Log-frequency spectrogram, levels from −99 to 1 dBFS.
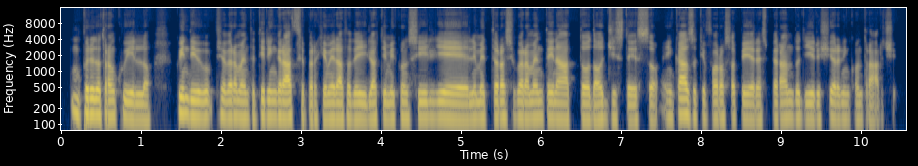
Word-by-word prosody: un 155 -4 -2
periodo 150 0 +6
tranquillo. 130 -4 0 0.3
Quindi, 155 -4 +3
u 135 0 +1
cioè 145 - -2
veramente 135 -1 +1
ti 140 +3 -1
ringrazio 135 -1 +3
perché 125 0 -3
mi 125 - 0
hai 130 - +3
dato 125 +1 +2
degli 125 0 0
ottimi 130 0 0
consigli 130 0 -2
e 125 -2 +4
li 130 - -1
metterò 135 +1 +1
sicuramente 135 0 -1
in 130 - +1
atto 125 0 +1
da 120 -1 0
oggi 125 +1 -2
stesso. 120 0 -4
E 135 - -11
in 135 - -5
caso 150 0 +3
ti 140 - -7
farò 130 +1 -1
sapere 125 -2 -2
sperando 130 +1 -3
di 125 0 -2
riuscire 125 +1 -2
ad - - -7
incontrarci. 125 0 -7
130 Hz, 205 wpm, -22 LUFS, 125-135 Hz, 0.3 s, periodo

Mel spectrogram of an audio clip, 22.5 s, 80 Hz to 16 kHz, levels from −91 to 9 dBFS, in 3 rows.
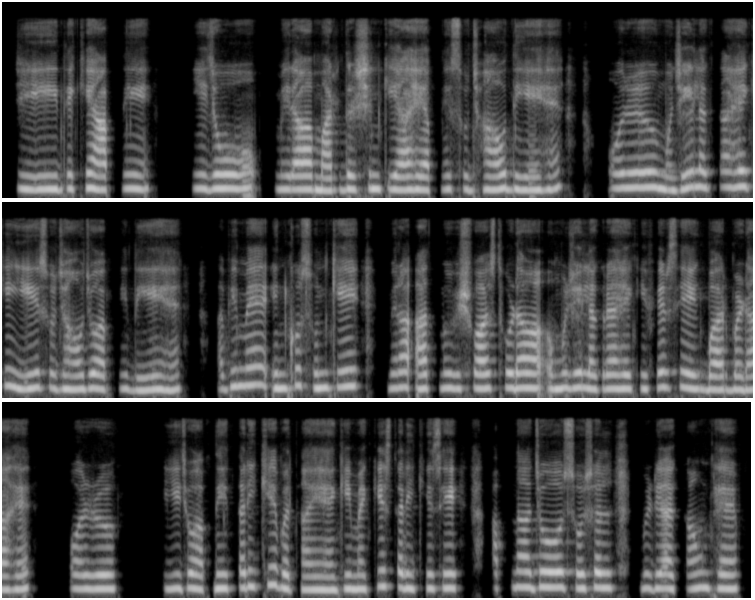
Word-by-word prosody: जी। 245 -1 +1
देखिए 260 +1 0
आपने 250 +1 +1 0.4
ये 260 -1 -2
जो 260 +1 +3 0.6
मेरा 245 0 +3
मार्गदर्शन 240 +3 +2
किया 245 -1 +2
है 240 0 +3
अपने 240 +2 -4
सुझाव 245 0 -1
दिए 235 -1 +1 0.2
हैं, 265 +4 -2 0.5
और 270 0 -2 0.4
मुझे 245 +3 0
लगता 285 0 -3
है 290 +1 +2
कि 315 - -6
ये 270 -2 +2
सुझाव 255 -2 -1
जो 270 - +4
आपने 255 +1 -3
दिए 230 0 -1
हैं, 235 0 0 0.4
अभी 285 +5 -4
मैं 320 +1 0
इनको 265 +4 0
सुन 275 -3 0
के 295 +1 +1 0.4
मेरा 275 +2 -1 0.2
आत्मविश्वास 260 0 +1
थोड़ा 270 0 +3 0.3
मुझे 270 +2 +2
लग 255 -2 0
रहा 255 0 +2
है 255 - +3
कि 255 0 -6
फिर 280 +2 -2
से 280 -1 -1
एक 250 -1 -1
बार 240 -1 +2
बढ़ा 240 0 0
है। 250 +2 0 0.4
और 255 0 +1 0.5
ये 255 +1 -2
जो 270 +2 -1
आपने 255 +1 +1
तरीके 295 +4 -1
बताए 245 -3 -1
हैं 235 -1 +2
कि 255 +2 0
मैं 250 0 +2
किस 295 +4 -4
तरीके 265 -1 0
से 265 0 +1 0.4
अपना 275 +2 -3
जो 280 0 +6
सोशल 270 +1 +2 0.3
मीडिया 265 0 0
अकाउंट 260 +1 -2
है 255 0 +2
255 Hz, 165 wpm, -19 LUFS, 245-270 Hz, 0.6 s, जो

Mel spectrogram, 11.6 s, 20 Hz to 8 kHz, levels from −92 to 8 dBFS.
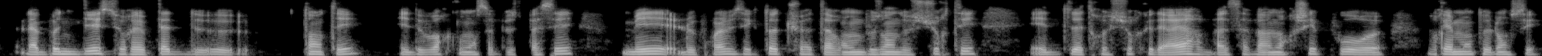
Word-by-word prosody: la 125 - +4
bonne 135 +3 +2
idée 140 +4 +4
serait 130 -2 +2
peut-être 125 -1 -1
de, 120 -1 -2 0.5
tenter 135 +3 +1 0.3
et 120 - +2
de 120 - -3
voir 125 +2 -2
comment 120 0 -3
ça 120 - -3
peut 120 -2 -9
se 115 - -16
passer, 145 +7 0 0.4
mais 135 +2 +5
le 115 0 -2
problème 125 +4 0
c'est 130 -1 -3
que 120 - -23
toi, 140 -2 +3
tu - - -5
vois? 125 -1 -3
Tu 115 - -1
as - - +5
vraiment 115 +2 +1
besoin 125 +1 +1
de 115 - -3
sûreté 140 +5 -3 0.4
et - - -1
d'être 120 +1 -2
sûr 135 +4 -4
que - - -2
derrière 125 +3 +5
bah, 115 -1 -1
ça 125 - -6
va 115 -1 0
marcher 115 +4 -1
pour, 125 -2 0
heu, 110 - 0 0.3
vraiment 130 0 +2
te - - -4
lancer. 120 0 -2
125 Hz, 225 wpm, -25 LUFS, 115-130 Hz, 0.5 s, mais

